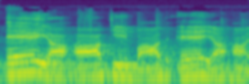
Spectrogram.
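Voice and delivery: spelled out very slowly, every vowel held; slow rule recitation. Shown as a demonstration. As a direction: dictate the rule word by word, x0.3. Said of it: "ये ऐसे बनता है आ". (नियम बहुत धीरे-धीरे बोलकर)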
